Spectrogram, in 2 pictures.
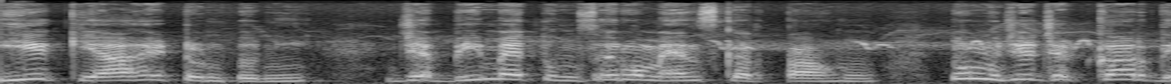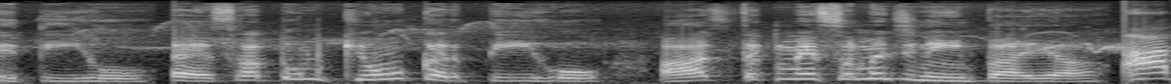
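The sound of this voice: This man uses a cartoonish character voice, pitched fairly high, and talks at a moderate pace.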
